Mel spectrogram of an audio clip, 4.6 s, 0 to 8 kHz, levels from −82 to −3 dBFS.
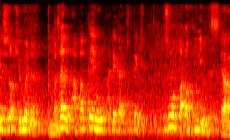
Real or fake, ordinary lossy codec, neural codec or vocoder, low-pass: real; AAC, 32 kbps; none; 7.2 kHz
